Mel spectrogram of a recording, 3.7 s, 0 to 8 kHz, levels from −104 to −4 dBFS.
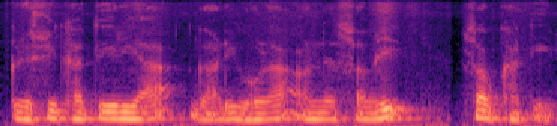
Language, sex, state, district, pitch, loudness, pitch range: Bhojpuri, male, Bihar, Gopalganj, 115 Hz, -29 LUFS, 110-130 Hz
